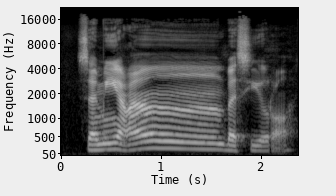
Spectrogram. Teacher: Change the n sound to an m sound and hide it again. Hide means don't let the lips touch each other to pronounce the meme completely.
